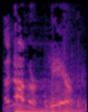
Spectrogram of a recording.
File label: another here, grunts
